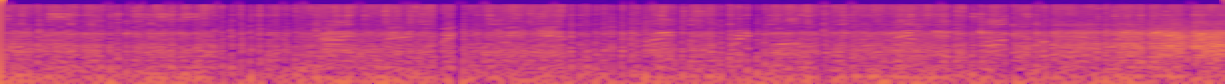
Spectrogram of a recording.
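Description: Loud, steady low rumble of a truck driving at road speed, its engine and road noise picked up by a dashcam in the cab.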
